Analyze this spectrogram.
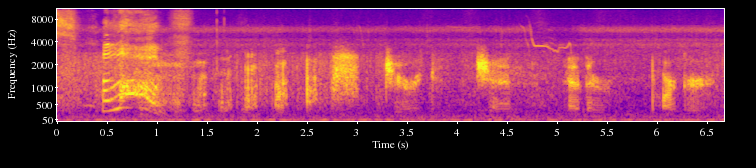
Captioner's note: chuckles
